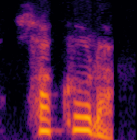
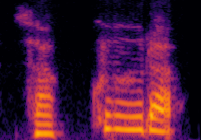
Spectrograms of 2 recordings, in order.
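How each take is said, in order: First: The first syllable is high in pitch. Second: The first syllable is low in pitch. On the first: The speaker calls it wrong. "韓国の人に多いのは、最初の音を高くしちゃう。" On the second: The speaker calls it right. "日本のイントネーションは、最初の言葉は低い。"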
